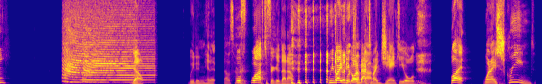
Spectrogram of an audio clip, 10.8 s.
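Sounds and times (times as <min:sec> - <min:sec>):
air horn from a soundboard: 0:01.2 - 0:03.2
speech: 0:02.6 - 0:03.0, 0:03.8 - 0:10.8
laughter: 0:05.8 - 0:07.5.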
